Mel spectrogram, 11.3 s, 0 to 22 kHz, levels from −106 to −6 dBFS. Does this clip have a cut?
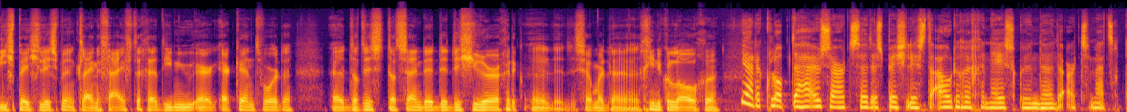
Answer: yes; 3 cuts; at 3.5 s, 5.2 s, 6.1 s

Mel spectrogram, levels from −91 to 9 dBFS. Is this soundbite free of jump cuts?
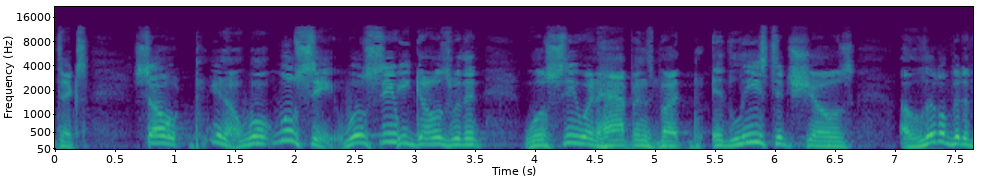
no; 1 cut; at 2.8 s

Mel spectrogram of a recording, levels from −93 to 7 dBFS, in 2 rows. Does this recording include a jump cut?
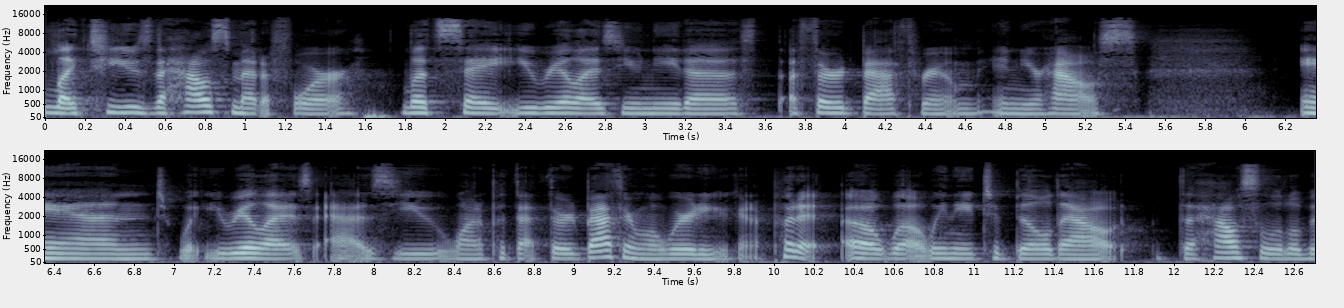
no; 0 cuts

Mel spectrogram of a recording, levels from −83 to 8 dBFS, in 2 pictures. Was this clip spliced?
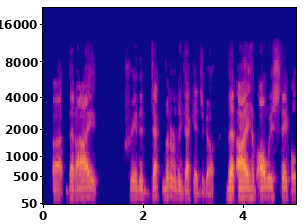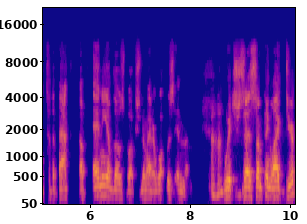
no; 0 cuts

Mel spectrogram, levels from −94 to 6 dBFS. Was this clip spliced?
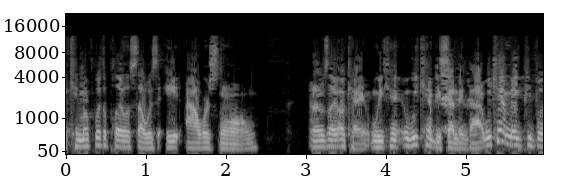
no; 0 cuts

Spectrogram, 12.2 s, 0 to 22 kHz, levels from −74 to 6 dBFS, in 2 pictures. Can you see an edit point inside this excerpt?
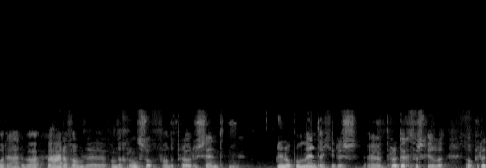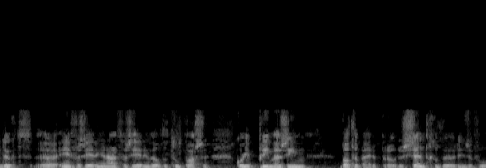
no; 0 cuts

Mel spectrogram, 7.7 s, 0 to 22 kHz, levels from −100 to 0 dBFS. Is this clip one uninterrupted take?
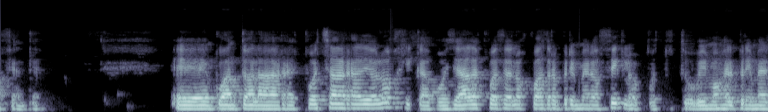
yes; 0 cuts

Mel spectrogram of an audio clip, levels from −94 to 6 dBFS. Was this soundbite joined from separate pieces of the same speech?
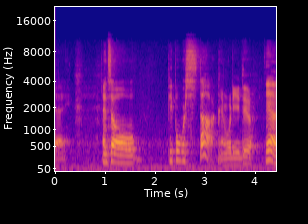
no; 0 cuts

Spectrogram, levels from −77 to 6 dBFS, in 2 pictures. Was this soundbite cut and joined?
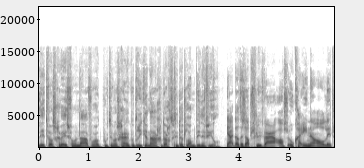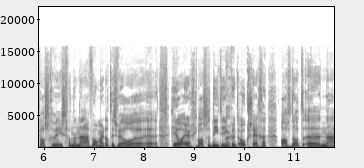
yes; 3 cuts; at 2.7 s, 3.7 s, 9.0 s

